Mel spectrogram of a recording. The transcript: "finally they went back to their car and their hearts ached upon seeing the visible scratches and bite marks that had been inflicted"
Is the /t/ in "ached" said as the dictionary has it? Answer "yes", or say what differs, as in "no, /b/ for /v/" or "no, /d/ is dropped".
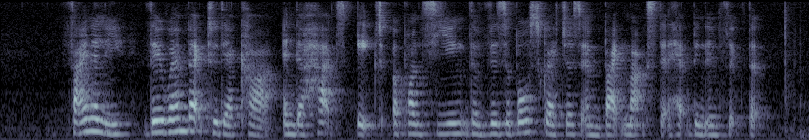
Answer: yes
